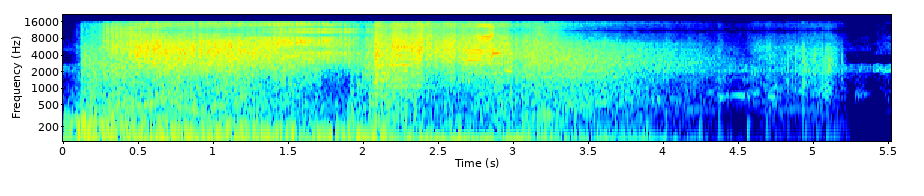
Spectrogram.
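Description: A magic spell roars and rushes loudly, then fades.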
